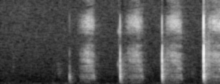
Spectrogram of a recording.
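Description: A green chalk stick is rubbed across a flat black chalkboard, drawing the stem and leaves of a plant. Four sharp taps each lead into a short, bright, dry scratchy stroke, growing louder toward the end, against a quiet background.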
